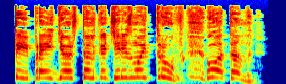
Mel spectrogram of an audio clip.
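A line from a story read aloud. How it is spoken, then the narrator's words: Shouted. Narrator (Russian): крикнул он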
